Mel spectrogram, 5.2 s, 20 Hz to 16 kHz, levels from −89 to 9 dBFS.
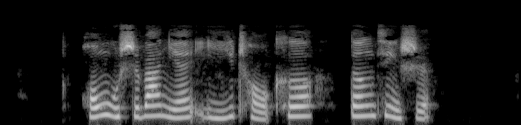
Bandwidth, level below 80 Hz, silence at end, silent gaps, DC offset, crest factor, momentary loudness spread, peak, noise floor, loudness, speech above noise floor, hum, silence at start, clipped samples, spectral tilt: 7.6 kHz; -68 dBFS; 0.9 s; none; under 0.1%; 18 dB; 10 LU; -2 dBFS; -88 dBFS; -18 LUFS; 70 dB; none; 0.9 s; under 0.1%; -4 dB/octave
